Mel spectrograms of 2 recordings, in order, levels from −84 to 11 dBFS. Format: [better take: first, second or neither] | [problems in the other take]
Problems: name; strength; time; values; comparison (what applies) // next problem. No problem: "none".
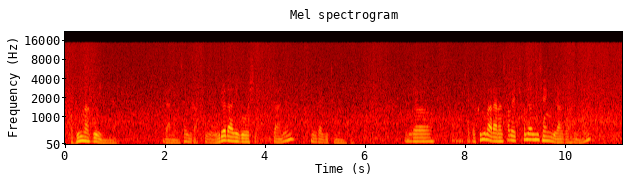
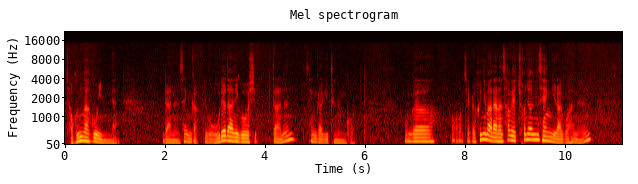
second | hiss; loud; throughout; 8 dB below the speech; faint in the second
